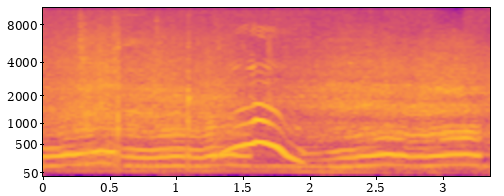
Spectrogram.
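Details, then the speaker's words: 2019 Can-Am Maverick X3 Turbo, rebuilt after a rollover, just reassembled: revs rise and fall with sharp exhaust cracks as the throttle closes, popping louder than before on deceleration; the owner says it still needs a tune. "she's a spitter she's a spitter dude she sounds good wait better now and it actually pops a lot louder dude it sounds sick"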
